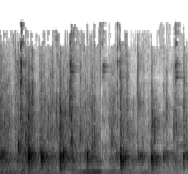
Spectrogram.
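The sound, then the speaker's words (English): Audience applause ringing out as a crowd claps together, a steady, fairly loud wash of many hands lasting the whole clip with no clear breaks. “Give them a round of applause, would you? Give them a round of applause, all right?”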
